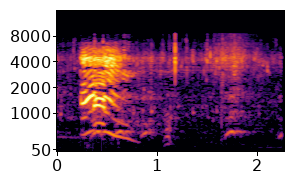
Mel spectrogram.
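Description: A toddler's short, loud squealing laugh about a quarter second in, with water splashing in a plastic tub.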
